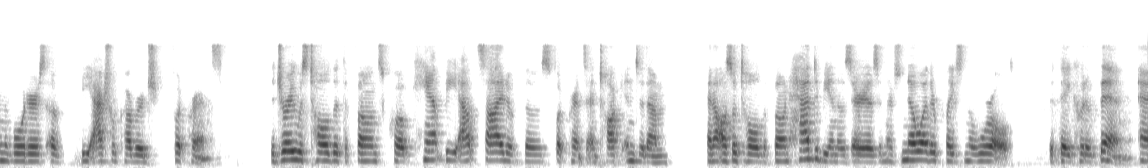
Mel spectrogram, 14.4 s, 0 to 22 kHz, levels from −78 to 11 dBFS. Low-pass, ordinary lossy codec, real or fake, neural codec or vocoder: 7.2 kHz; Opus, 64 kbps; fake; codec, 16 kHz in and 24 kHz out, 1 kbps, XY-Tokenizer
